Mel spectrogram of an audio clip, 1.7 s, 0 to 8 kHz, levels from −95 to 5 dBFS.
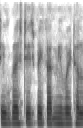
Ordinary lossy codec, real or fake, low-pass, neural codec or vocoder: none; fake; 7.2 kHz; codec, 16 kHz, 6 kbps, DAC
